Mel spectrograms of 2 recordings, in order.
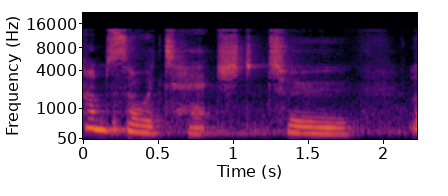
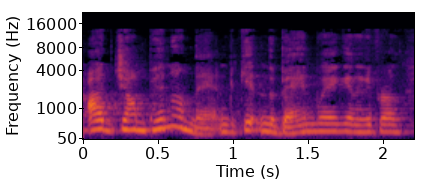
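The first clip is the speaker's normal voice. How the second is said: normal talking voice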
